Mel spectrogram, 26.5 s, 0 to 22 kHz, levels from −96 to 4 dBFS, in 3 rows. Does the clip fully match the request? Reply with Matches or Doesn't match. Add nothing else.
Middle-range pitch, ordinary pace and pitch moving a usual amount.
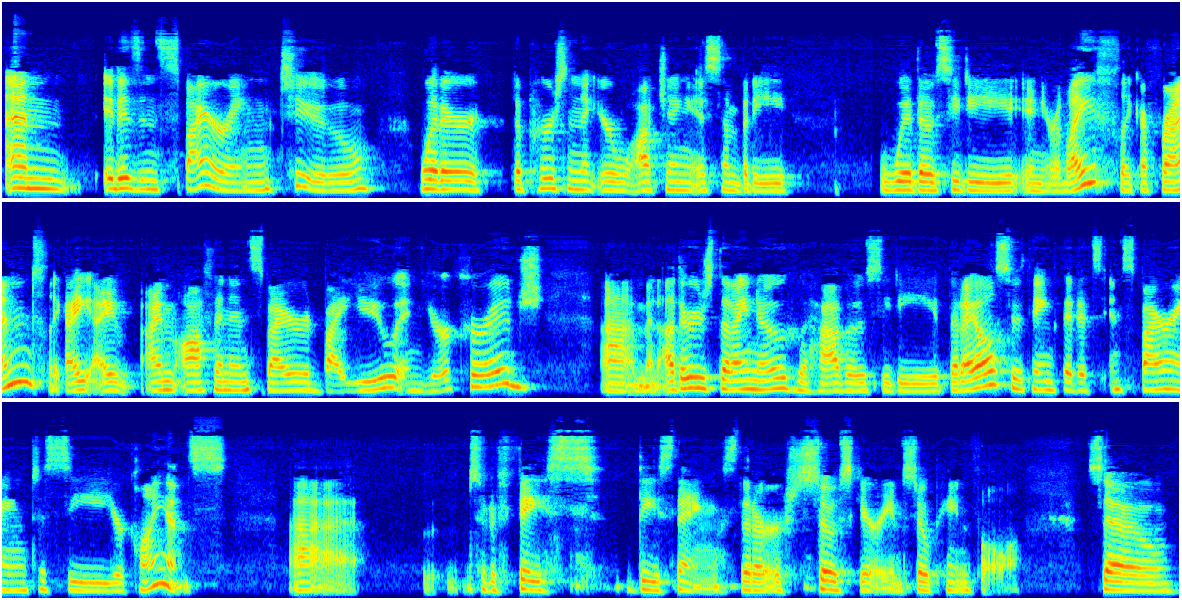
Matches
